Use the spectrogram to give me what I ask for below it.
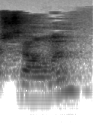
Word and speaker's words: salmon: Salmon or Selman, as it's pronounced.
